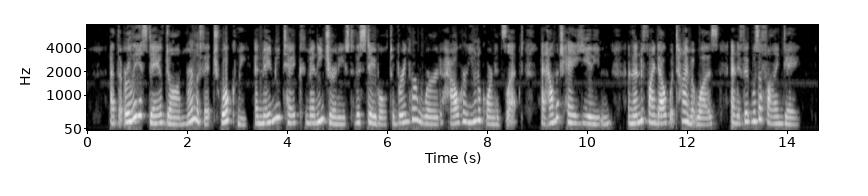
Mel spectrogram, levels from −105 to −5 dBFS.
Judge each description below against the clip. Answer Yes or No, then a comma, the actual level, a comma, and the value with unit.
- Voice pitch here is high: Yes, high, 215 Hz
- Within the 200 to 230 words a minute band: Yes, fast, 205 wpm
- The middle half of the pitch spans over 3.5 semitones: Yes, average, 4.2 semitones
